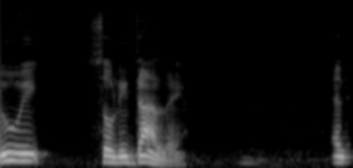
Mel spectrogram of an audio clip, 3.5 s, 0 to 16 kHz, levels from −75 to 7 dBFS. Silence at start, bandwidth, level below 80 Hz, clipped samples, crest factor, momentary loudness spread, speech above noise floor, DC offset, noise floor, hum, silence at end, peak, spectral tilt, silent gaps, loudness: 0 s; 12 kHz; -56 dBFS; under 0.1%; 18 dB; 12 LU; 41 dB; under 0.1%; -64 dBFS; none; 0.05 s; -8 dBFS; -8.5 dB/octave; none; -25 LUFS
